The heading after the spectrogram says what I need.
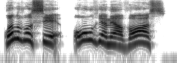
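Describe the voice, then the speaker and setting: An extremely high-pitched, expressive male voice speaks unhurriedly, with no echo and clean studio sound. He is a podcast guest from Brazil, joining by video call from his office and thoughtfully explaining ideas in interview talk full of fillers and restarts.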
